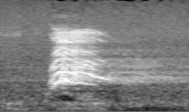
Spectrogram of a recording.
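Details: A wild Arabian (mountain) fox in Oman gives a single harsh, wavering cry that falls slightly in pitch.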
